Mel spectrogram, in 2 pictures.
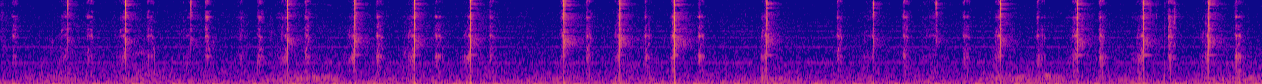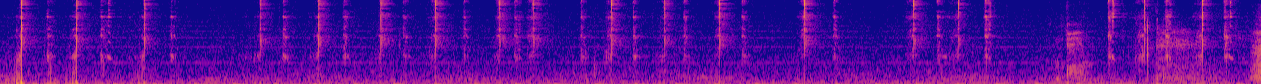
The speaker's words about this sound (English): Is it fine if I just cut around the cloth? Because otherwise I won't be able to, you know, take care of it. Okay, so just stand still, because I'm good with weapons, but I'm not that great with scissors.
